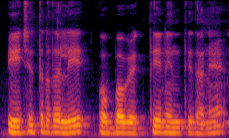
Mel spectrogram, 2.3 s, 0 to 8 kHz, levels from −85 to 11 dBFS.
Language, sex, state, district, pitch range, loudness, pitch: Kannada, male, Karnataka, Koppal, 120-135 Hz, -16 LUFS, 125 Hz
